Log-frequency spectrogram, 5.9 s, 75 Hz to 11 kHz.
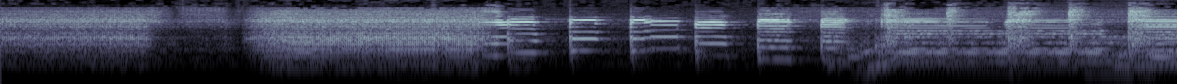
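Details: Kriesler 11-20 "Plum Pudding" valve radio, final test after repairing motorboating and other faults and restringing the dial. Clean guitar music plays steadily with no hum, crackle or putt-putt; normal playback.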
